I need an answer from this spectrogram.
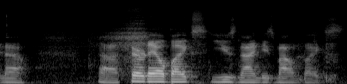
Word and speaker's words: Fairdale: Otis yep there he said it right now Fairdale bikes use 90s mountain bikes those are the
